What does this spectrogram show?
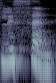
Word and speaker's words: listen: Now next, listen. In listen also see S and T together.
